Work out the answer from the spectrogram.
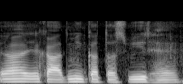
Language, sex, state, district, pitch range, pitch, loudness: Hindi, male, Jharkhand, Deoghar, 110-130 Hz, 115 Hz, -12 LUFS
